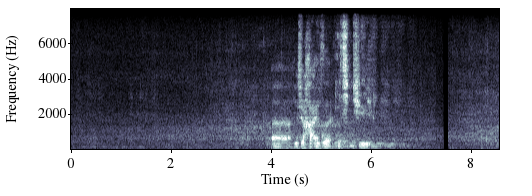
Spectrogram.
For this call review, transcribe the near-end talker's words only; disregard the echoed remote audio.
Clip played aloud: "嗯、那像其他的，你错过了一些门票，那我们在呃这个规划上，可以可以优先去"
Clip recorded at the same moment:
呃，尤其是孩子一起去，

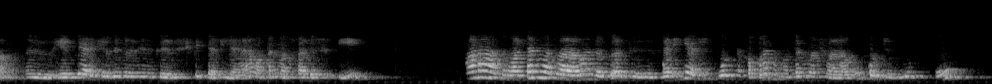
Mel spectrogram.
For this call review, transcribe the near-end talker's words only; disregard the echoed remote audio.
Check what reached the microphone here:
none

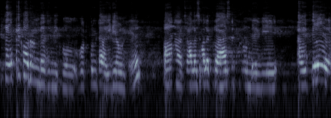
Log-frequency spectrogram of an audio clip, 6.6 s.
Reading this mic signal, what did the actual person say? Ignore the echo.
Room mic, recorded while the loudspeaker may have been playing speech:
none

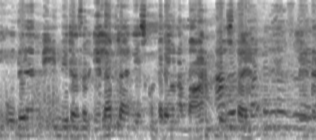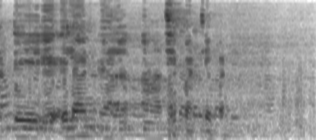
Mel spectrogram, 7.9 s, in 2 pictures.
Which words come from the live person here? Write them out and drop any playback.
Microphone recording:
ఆహ్, ఆ రోజు పండుగ రోజు ఎలా ఉంటుందండి మనసు నిశ్శబ్దంగా ఉంటుంది. గందరగోళం లేకుండా

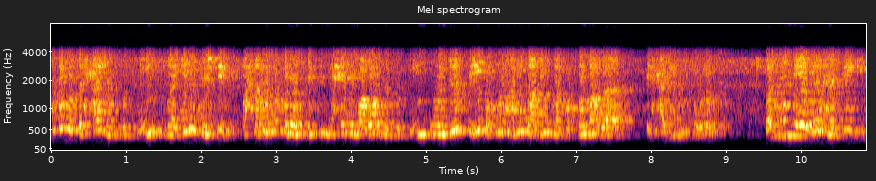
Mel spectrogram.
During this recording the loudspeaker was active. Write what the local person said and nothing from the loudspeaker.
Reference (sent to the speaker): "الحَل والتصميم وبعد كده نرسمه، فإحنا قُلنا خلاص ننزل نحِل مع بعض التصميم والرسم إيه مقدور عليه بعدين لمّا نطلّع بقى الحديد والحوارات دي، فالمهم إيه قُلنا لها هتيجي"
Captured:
none

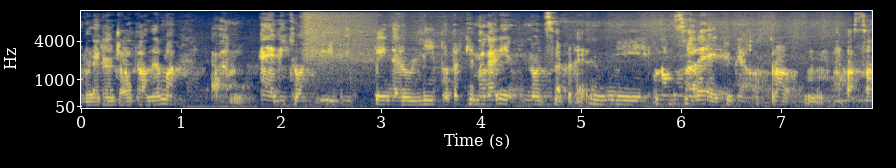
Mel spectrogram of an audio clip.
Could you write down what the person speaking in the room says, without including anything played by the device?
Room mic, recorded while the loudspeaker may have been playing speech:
none

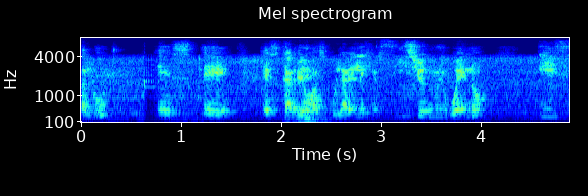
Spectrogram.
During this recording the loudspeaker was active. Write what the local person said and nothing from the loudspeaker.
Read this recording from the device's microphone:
okey,

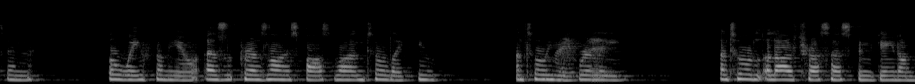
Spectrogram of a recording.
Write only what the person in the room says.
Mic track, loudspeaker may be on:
Right. But

